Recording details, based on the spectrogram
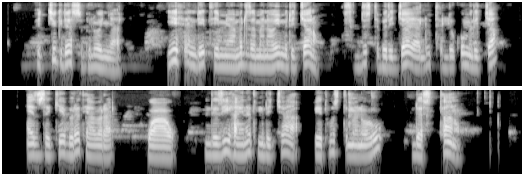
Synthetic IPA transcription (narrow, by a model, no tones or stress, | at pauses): ʔɨt͡ʃːɪɡd̪əsbɨloɲːa̰l | jɪhʔɨnd̪e̞t̪jɛmːijamɨɾzəmənawimɨd̪ɨd͡ʒːanəw | sɨd̪ːɨst̪bɨd̪ɨd͡ʒajalːut̪ʰːɨlːɨkʼumɨd̪ɨd͡ʒːa | ʔajzəɡebɨɾət̪jaβɨɾalwaw | ʔɨnd̪əzːihɦajnət̪mɨd̪ɨd͡ʒːa | be̞t̪wʊst̪ʼməno̞ɾu | d̪əst̪ʰanəw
